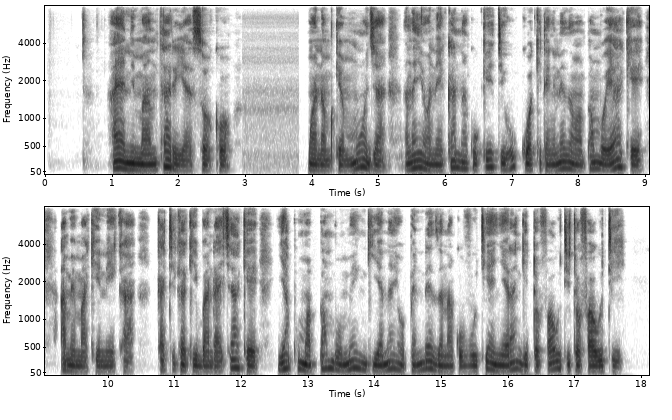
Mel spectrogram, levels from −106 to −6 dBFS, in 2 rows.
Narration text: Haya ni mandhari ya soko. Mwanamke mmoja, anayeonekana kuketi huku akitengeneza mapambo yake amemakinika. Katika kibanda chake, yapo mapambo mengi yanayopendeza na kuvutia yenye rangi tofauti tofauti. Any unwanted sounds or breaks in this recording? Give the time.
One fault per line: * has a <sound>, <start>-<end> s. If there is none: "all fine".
all fine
